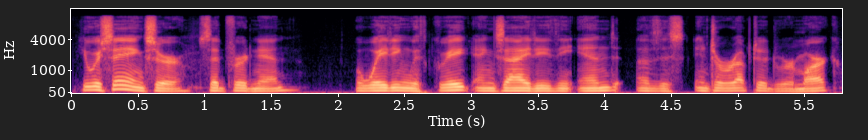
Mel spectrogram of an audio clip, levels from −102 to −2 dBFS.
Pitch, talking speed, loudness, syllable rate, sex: 115 Hz, 155 wpm, -17 LUFS, 5.1 syllables/s, male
